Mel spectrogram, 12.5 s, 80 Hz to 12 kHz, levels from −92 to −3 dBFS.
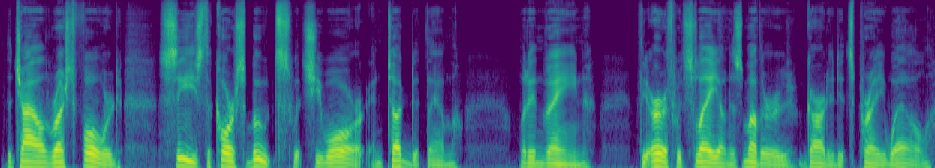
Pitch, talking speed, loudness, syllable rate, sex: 100 Hz, 140 wpm, -18 LUFS, 3.5 syllables/s, male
